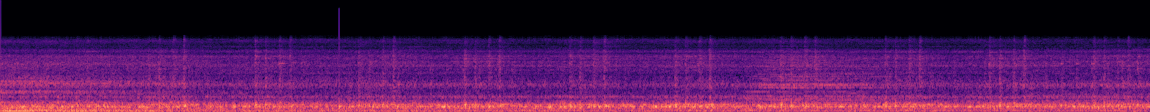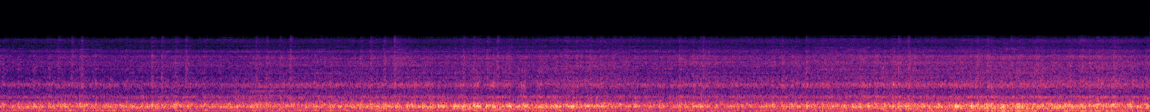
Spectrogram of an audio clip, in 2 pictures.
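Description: Freight train of tank cars rolling past: a steady rumble of steel wheels on the rails, growing a little louder in the last third.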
